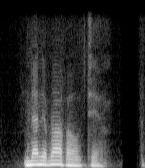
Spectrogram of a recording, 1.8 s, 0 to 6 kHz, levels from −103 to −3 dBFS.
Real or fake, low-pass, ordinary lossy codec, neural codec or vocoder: fake; 5.4 kHz; none; codec, 16 kHz, 0.5 kbps, FunCodec, trained on Chinese and English, 25 frames a second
